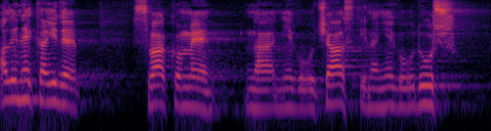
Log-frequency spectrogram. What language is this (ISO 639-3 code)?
hrv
